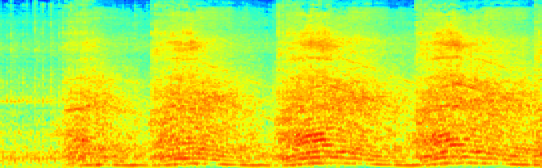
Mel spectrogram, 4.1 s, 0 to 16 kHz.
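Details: Chinese pocket/mini bike two-stroke, Dellorto SHA 15mm carb, first run on bad, oil-rich fuel mix: crisp buzzy revs blipped about once a second, clean pickup, no misses; healthy, though a small exhaust leak is noted.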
